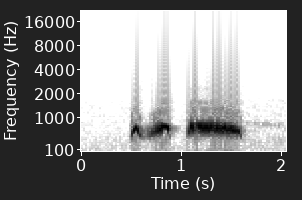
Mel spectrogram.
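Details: A single 'thúc gù' phrase from a spotted dove: a bouncing double note sliding up and down, then a long level coo, clean and close with silence around it.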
